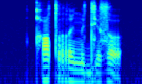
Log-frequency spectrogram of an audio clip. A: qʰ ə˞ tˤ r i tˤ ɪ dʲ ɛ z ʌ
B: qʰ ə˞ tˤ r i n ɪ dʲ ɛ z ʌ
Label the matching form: B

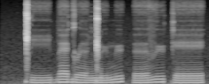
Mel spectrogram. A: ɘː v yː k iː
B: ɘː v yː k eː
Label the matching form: B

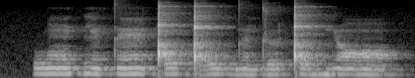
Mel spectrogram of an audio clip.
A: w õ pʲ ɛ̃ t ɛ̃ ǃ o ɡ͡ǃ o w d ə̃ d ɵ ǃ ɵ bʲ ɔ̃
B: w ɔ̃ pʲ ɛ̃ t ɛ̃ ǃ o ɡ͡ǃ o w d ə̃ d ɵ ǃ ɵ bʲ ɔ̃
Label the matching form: A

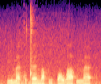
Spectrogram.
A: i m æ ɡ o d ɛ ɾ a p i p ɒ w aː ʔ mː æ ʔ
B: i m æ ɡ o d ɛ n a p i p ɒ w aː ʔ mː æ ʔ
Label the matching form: B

